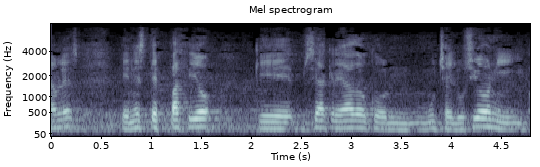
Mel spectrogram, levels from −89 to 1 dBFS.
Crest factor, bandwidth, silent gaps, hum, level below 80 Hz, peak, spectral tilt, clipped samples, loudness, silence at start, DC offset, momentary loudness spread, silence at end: 18 dB; 7.4 kHz; none; none; -64 dBFS; -6 dBFS; -6.5 dB/octave; under 0.1%; -25 LUFS; 0 s; under 0.1%; 9 LU; 0 s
